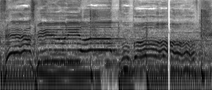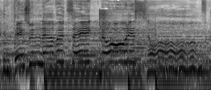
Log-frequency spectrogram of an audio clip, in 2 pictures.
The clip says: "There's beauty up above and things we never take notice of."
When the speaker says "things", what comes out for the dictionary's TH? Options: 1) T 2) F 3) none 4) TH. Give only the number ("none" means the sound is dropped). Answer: 4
